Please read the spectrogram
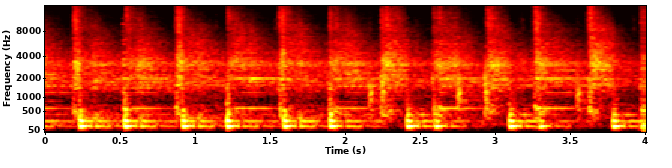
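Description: Chinese lion dance percussion: a large barrel drum beaten with cymbals clashing along, in a quick steady beat of about three to four strokes a second.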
